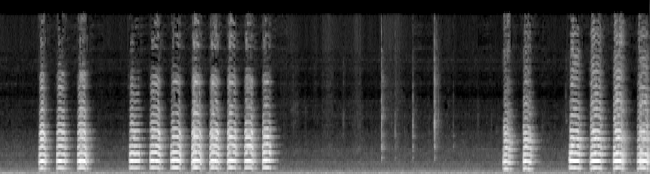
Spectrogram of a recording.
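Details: A pet cockatoo making noise for attention gives loud, nasal, honking squawks in quick bursts of four to seven notes, about four a second, with pauses between, over a low hum.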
